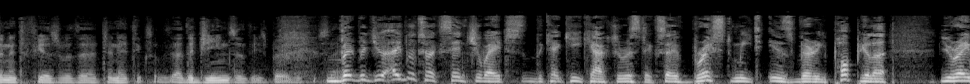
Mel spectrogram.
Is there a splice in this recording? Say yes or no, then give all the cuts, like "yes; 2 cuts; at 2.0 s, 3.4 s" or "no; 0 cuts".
no; 0 cuts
